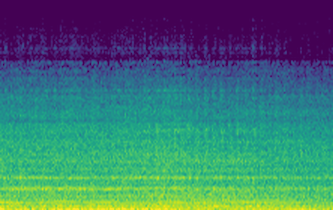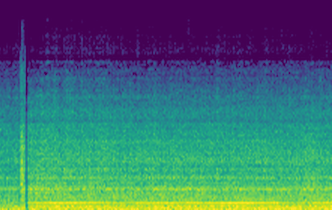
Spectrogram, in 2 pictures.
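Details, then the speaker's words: Boxford lathe single-phase motor removed from the lathe for checking. Steady, even hum, then a clean single click at run-down as the centrifugal switch opens its contacts. Motor and centrifugal switch working normally. "when i switch it off after a second you'll hear the click which is the centrifugal force disconnecting the contacts inside the motor"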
